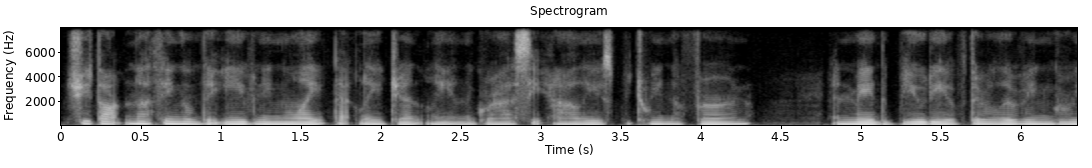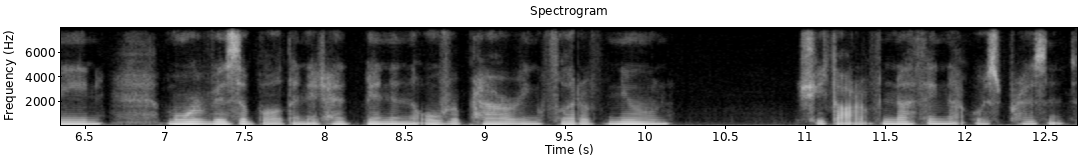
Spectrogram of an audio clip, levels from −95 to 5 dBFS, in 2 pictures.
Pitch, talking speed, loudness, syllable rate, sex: 165 Hz, 210 wpm, -18 LUFS, 5.6 syllables/s, female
